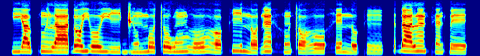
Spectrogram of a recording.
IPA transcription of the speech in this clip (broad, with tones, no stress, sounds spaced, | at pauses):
j a˨ kʷ ĩ˨ l aː˨ ɗ ɔ˦ j oː˧ j iː˨ d͡ʒ ũ˨ m o˧ t o˧ w ũ˨˦ ɣ oː˨˦ ɣ ɔ˨ k iː˦ n ɔ˨ ɗ ɛ̃˦ h ũ˨˦ t ɔ˨ ɣ oː˧ h e˦ n o˨ k ĩ˨ | ɗ a˦ l ɛ̃˦ k ɛ̃˨ k͡p e˨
